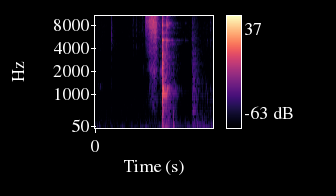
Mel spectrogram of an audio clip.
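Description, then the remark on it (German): A bottle being opened without a pop: a brief airy hiss followed by a sharp click of the cap, then a faint small tap. Fairly quiet, with no voices. “Äh, gefloppt hat's schon, geploppt hat's nicht.”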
